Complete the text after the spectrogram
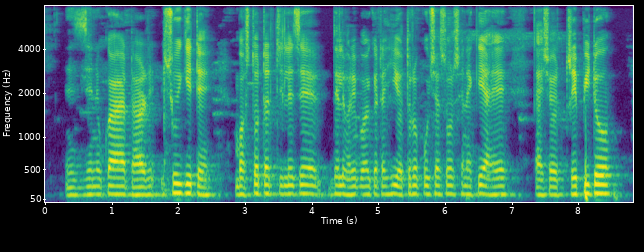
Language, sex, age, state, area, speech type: Assamese, male, 18-30, Assam, rural, spontaneous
